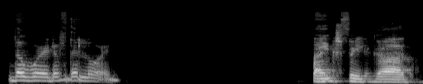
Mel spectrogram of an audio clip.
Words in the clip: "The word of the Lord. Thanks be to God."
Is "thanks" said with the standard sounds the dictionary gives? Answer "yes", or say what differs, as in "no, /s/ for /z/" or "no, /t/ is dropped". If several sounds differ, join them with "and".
yes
